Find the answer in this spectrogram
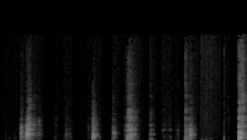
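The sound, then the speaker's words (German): A cat scratching at a wooden kitchen table: a quiet, irregular series of about seven short, rasping scrapes, heard alone with no talking. “Äh, das ist nämlich äh, unsere Katze, die sich an unserem Küchentisch äh, gütlich tut.”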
